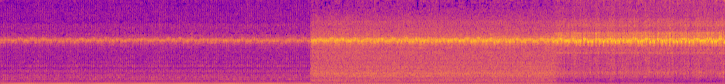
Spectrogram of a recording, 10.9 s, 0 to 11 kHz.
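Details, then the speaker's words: K-swapped supercharged K20 Civic wagon with K24 crank pulley, warm at 188°F, IAT 123, idling about 1,000 rpm; steady unchanging high-pitched whistle over the idle, a slipping serpentine belt that later fixed itself. "I do got to get rid of that belt whistle"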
